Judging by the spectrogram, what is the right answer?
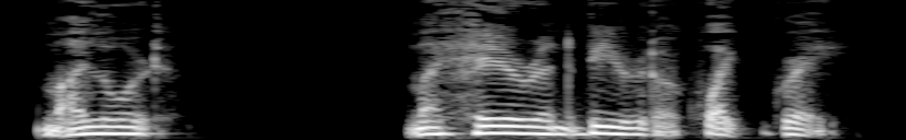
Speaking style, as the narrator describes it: Horwath said in a low, coaxing tone

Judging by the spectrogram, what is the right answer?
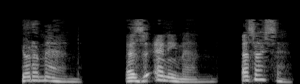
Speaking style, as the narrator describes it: she sighed

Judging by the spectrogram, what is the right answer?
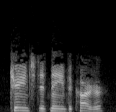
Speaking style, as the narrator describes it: she intoned

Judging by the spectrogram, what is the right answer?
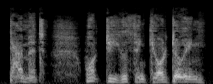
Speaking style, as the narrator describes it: he spluttered

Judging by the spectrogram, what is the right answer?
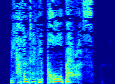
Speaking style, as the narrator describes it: he whispered hurriedly

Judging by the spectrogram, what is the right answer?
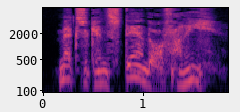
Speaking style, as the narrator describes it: Eddie panted

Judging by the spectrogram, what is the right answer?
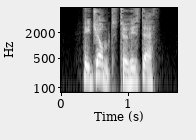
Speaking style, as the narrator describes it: he blurted out

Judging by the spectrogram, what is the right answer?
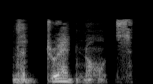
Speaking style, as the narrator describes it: he whispered

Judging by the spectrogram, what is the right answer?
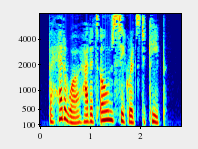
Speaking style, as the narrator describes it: Aninket said, smiling coldly

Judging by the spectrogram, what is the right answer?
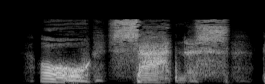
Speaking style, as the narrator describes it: Gurgi moaned

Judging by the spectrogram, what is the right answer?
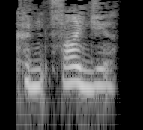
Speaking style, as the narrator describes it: Arcus muttered, his eyes closing

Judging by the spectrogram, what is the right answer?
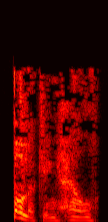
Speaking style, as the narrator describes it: I muttered

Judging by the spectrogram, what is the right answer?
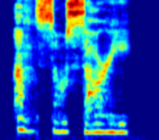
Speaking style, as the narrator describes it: she whispered

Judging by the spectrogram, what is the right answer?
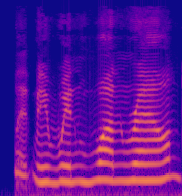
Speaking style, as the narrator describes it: she pleaded

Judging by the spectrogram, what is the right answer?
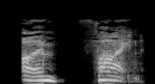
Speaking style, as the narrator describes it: he said, tightly through clenched teeth as pain shot up and down his back

